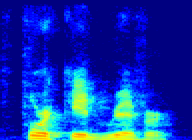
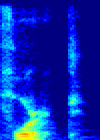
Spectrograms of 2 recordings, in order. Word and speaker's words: Forked River: k d River and we say Forked River not forked just so you know we know how to pronounce things up here we've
